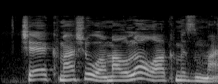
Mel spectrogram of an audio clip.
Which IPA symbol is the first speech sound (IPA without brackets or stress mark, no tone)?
t͡ʃ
